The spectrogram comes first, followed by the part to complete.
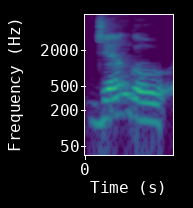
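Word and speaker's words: Django: presenting himself he say my name is Jungle the D is silent and I always wanted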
